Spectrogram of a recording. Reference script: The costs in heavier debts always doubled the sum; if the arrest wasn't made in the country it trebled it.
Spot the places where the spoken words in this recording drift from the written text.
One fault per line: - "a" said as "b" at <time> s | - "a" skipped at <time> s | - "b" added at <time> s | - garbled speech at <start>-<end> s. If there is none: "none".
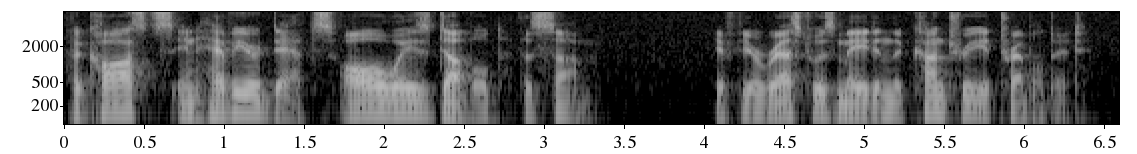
- "wasn't" said as "was" at 4.7 s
